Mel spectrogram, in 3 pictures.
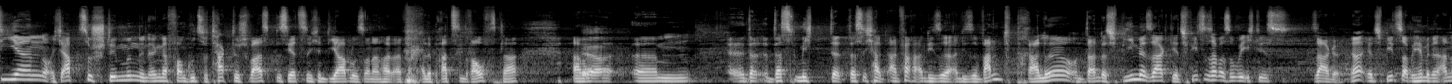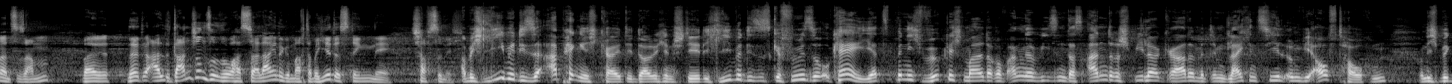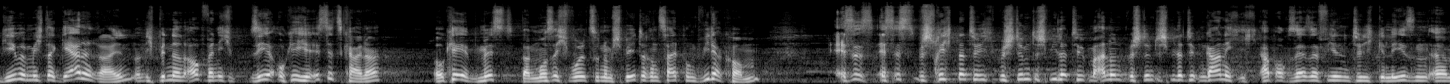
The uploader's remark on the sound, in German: Aber heute wollen wir diesen Streit ein für alle Mal beilegen - auf der CAGGTUS in Leipzig, live und in Farbe.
